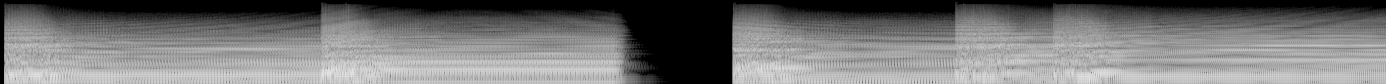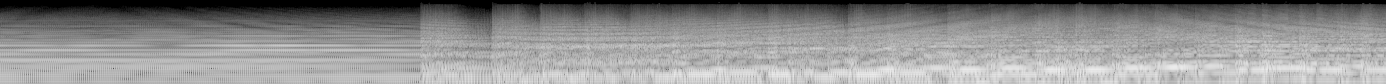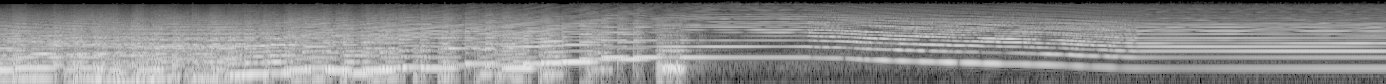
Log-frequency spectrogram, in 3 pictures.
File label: Moog Brutal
